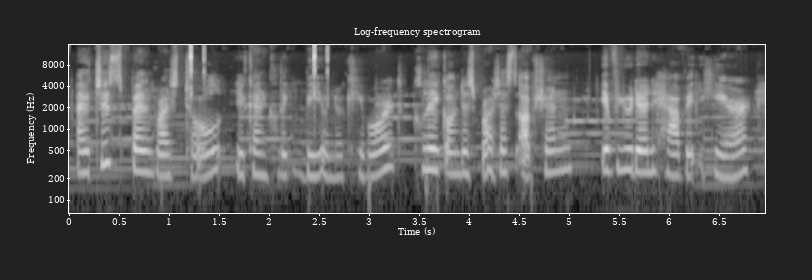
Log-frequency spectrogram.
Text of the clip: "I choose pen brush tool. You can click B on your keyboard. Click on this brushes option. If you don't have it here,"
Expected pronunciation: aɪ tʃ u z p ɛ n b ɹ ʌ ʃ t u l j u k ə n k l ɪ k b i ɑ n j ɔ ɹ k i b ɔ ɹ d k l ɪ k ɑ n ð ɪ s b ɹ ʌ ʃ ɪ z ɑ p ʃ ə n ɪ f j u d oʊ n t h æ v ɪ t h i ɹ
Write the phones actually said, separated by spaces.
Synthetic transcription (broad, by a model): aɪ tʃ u s p ɛ n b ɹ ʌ s t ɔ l j u k ə n k l ɪ k b i ɑ n j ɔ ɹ k i b ɔ ɹ d k l ɪ k ɑ n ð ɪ s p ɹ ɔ s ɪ s ɑ p ʃ ə n ɪ f j u d oʊ n t h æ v ɪ t h i ɹ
